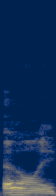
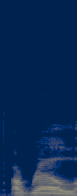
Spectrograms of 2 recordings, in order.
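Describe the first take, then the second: First: The name sounds like Carl without the K. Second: The name does not sound like Carl. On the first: The speaker calls it wrong. "I've been calling him Aurel, but I don't think that's it because I don't think it's Carl without the. K" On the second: The speaker calls it right. "It's it's Aurel. I think it's Aurel"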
